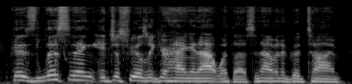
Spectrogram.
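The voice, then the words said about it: Hoarse, strained voice. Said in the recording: “My voice is going out because we got crazy on this podcast. I have a cup full of honey.”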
